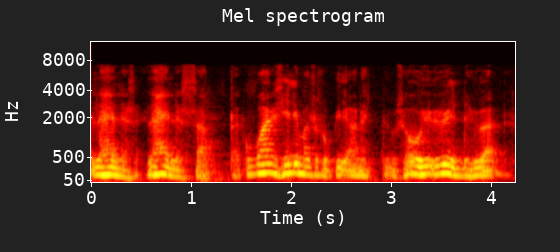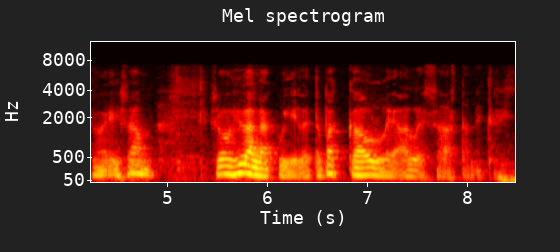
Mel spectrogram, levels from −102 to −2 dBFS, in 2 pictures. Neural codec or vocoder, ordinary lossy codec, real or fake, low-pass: none; none; real; 7.2 kHz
